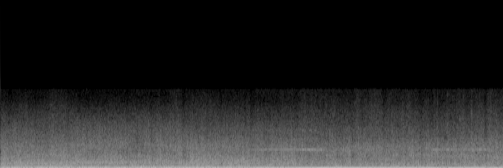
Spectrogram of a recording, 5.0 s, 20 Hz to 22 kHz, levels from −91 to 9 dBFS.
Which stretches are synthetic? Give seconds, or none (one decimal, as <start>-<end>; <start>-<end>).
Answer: 0.4-1.4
